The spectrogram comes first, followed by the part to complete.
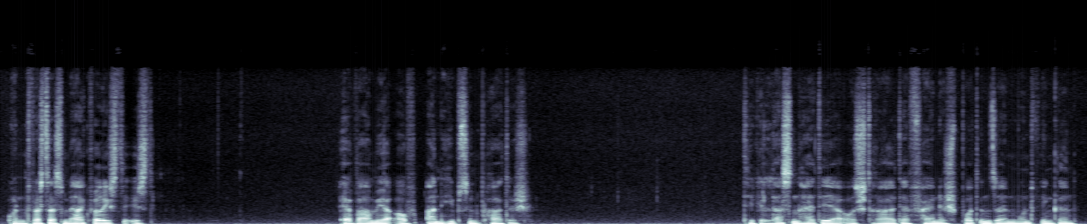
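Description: An actor playing a middle-aged secret dissident, earnest, reflective and intense, in a German radio drama. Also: male voice, mid-range voice, steady tone, moderate pace, pauses often, mellow, slightly rough, no room sound, natural voice. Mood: confiding, intrigued.

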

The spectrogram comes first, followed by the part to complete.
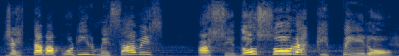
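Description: A female stork from a children's audio story. She scolds impatiently in a high, extremely sharp squawk. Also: big pitch swings, takes it slowly, full character voice. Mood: scolding.

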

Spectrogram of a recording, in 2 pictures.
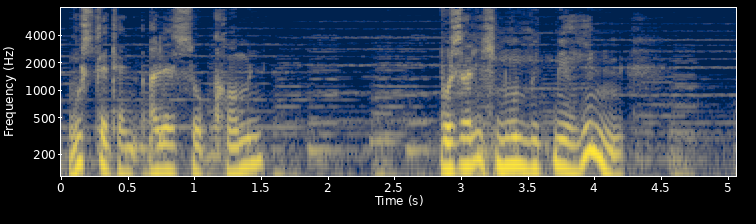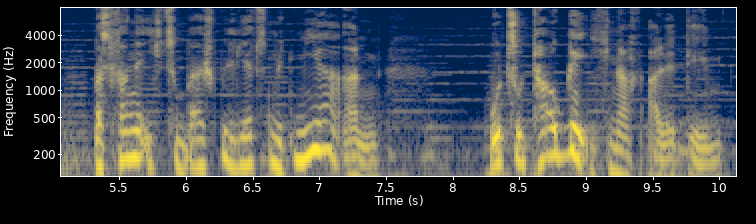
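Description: An actor playing a distraught, obsequious man losing his grip in a radio play, rambling and questioning himself in formal, old-fashioned phrases. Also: mid-range voice. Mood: desperate, brooding.

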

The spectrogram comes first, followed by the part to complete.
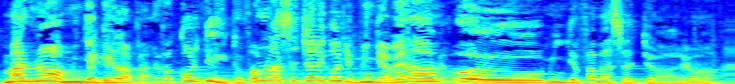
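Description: A man voicing an excitable, streetwise teenage boy in a stage monologue, slangy, insistent and full of swearing. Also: high voice, a little fast, pitched above the performer's own voice. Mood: excited, urgent. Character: excitable, foul-mouthed streetwise teenage boy from housing projects.

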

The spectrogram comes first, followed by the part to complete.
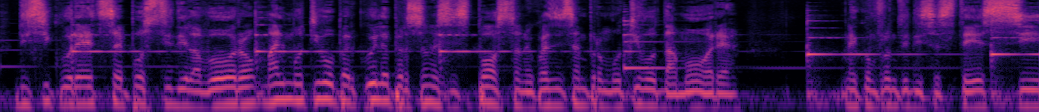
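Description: A man's voice: medium pitch, darkish tone, no room sound. A man performing an earnest, dramatic narrative monologue as a stage actor, addressed to his child. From Italy.

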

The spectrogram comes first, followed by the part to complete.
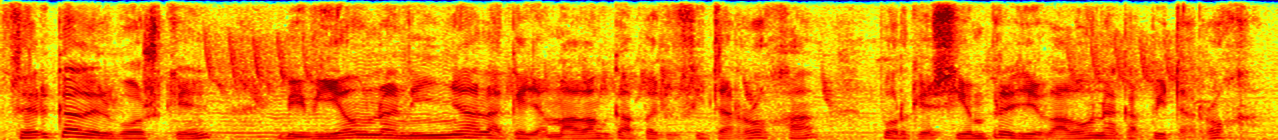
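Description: A man's voice: mid-range voice, a little fast, background noise. A man from narrating a scripted children's story.

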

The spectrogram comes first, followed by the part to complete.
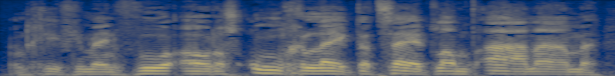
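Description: Stern, husky low-voiced mine boss. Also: male voice, a little fast, a bit bright, no echo. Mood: indignant, threatening. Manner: curt, authoritative, threatening. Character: stern, wealthy copper mine owner, accusing and proud. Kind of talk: radio drama acting.

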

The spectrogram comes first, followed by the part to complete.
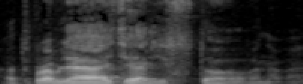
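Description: A commanding male chief investigator in a Russian radio play. His fairly low, husky voice carries stern, sardonic authority. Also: moderate pace. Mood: stern, angry. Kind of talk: Russian radio drama acting.

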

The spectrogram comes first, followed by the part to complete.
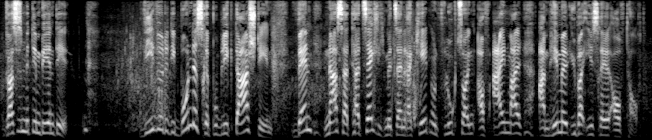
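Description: An actor playing an earnest young male intelligence informant in a German radio drama, speaking deliberately and insistently. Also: sits high, lively intonation, a bit bright, a little hiss or hum.

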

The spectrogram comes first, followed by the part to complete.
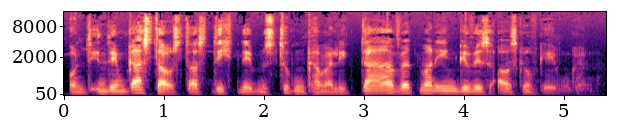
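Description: A very low, dry-sounding man of the seaside. His pitch moves in lively swings as he gives deferential, leisurely advice. He comes across as folksy and obliging. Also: moderate pace, dry recording. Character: obliging male seaside local advising a lady on lodgings. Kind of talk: literary radio play acting.

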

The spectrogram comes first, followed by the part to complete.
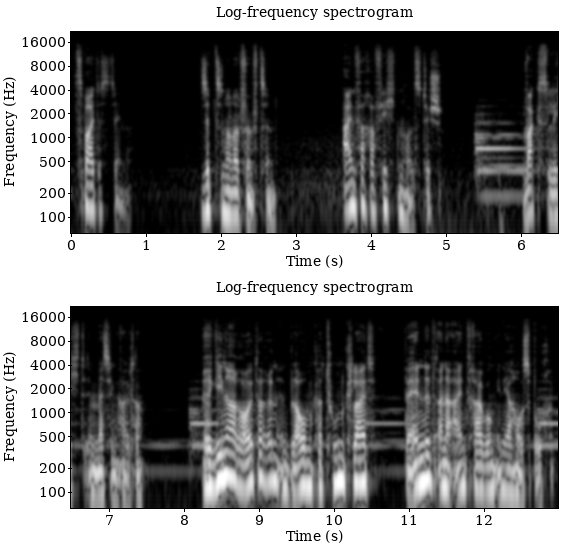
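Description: A man reading scripted radio narration in a measured, literary manner. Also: fairly low pitch, animated, soft background music. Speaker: narrator reading screenplay and essay.

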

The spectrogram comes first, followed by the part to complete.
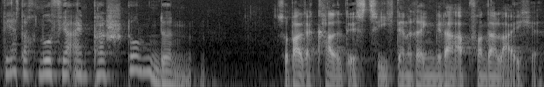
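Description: An actor in a radio play as a sly, fawning, mocking servant who wheedles and stammers with calculated hesitation. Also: male voice, deep voice, lively intonation, moderate pace, creaky. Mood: sly, coaxing. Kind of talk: theatrical radio play acting.

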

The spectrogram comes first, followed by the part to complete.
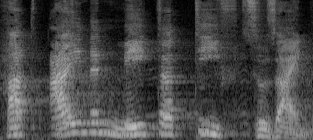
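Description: A man playing a stern official in a radio play, proclaiming plague rules in a measured way. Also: high voice, big pitch swings, heavily acted. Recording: echoey room.

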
